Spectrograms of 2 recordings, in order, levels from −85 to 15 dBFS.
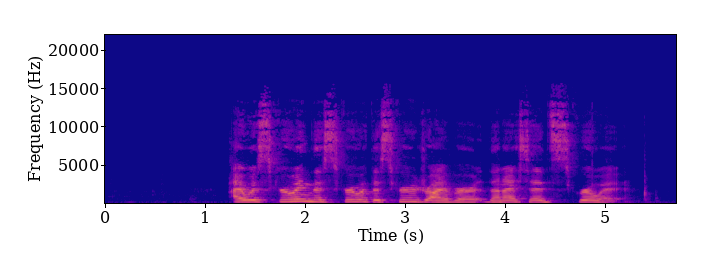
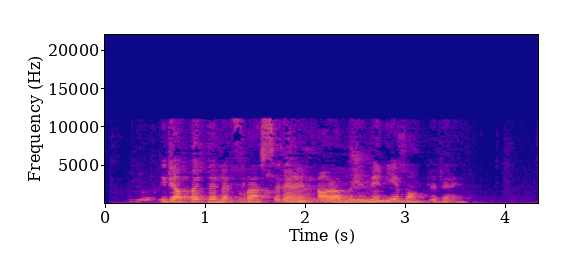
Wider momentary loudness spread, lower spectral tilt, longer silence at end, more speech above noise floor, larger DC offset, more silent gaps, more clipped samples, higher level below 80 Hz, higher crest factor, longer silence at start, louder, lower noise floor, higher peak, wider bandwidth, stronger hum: second, 8 LU vs 15 LU; second, -3.5 dB/octave vs -5 dB/octave; second, 0.55 s vs 0.7 s; first, 48 dB vs 41 dB; neither; neither; neither; second, -80 dBFS vs -54 dBFS; about the same, 20 dB vs 18 dB; first, 1.25 s vs 0.3 s; second, -29 LUFS vs -18 LUFS; first, -77 dBFS vs -59 dBFS; second, -12 dBFS vs 0 dBFS; first, 15.5 kHz vs 11.5 kHz; neither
